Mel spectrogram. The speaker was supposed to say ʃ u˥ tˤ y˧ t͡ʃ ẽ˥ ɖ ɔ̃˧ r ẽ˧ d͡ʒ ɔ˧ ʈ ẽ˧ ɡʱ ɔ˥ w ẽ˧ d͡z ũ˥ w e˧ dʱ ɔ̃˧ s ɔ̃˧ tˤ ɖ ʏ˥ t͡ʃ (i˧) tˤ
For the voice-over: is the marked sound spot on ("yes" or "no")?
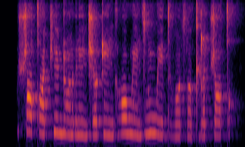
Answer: no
